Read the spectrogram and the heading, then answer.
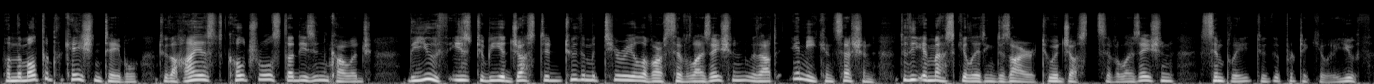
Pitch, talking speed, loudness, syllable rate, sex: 160 Hz, 165 wpm, -19 LUFS, 6.1 syllables/s, male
